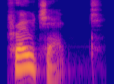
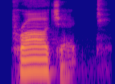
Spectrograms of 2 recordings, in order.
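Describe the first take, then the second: First: "project" as PROH-ject, with a rounded "oh"; British pronunciation. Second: "project" as PRAH-ject, with an open "ah"; American pronunciation. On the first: Teacher reading the British form of each pair, British pronunciation. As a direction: say "project" with an "oh" in the first syllable. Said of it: "I'm a British English native speaker". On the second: Teacher trying the American form, American pronunciation. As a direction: say "project" with an "ah" in the first syllable. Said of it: "my American pronunciation". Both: Shown as a demonstration.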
